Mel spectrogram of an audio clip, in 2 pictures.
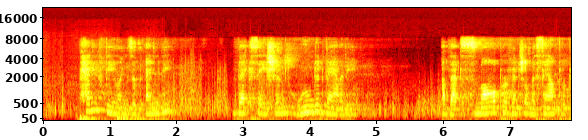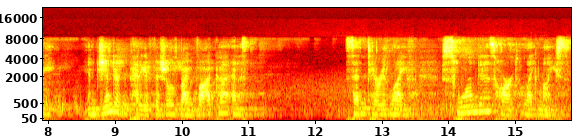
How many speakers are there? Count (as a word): one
